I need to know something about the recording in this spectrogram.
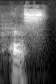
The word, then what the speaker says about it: hast: Yeah, be careful again with the A. English speakers have challenge pronouncing the German A, which is honestly the standard A, similar to French and many other languages, hast.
